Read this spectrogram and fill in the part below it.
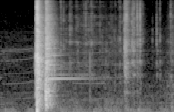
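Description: A Heilprin Columbian model E BB gun fires once with a sharp, loud, close crack and a short metallic ring, followed a second later by a softer mechanical clack, with no voices.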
